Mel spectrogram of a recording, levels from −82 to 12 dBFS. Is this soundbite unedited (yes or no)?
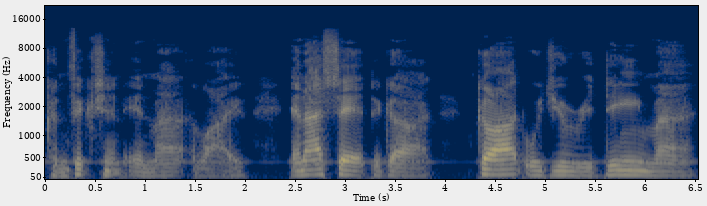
yes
